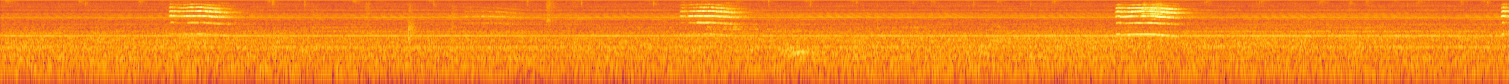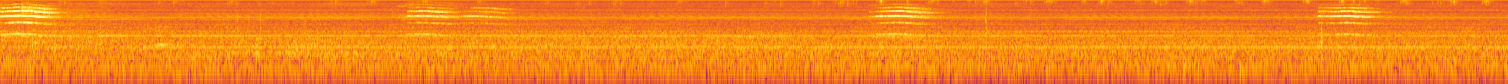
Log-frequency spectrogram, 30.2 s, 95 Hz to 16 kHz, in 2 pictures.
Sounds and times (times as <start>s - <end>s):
Bird: 1.7s - 2.4s, 6.8s - 8.1s, 11.2s - 11.9s, 15.0s - 15.7s, 19.1s - 20.2s, 23.8s - 24.5s, 28.2s - 29.0s.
